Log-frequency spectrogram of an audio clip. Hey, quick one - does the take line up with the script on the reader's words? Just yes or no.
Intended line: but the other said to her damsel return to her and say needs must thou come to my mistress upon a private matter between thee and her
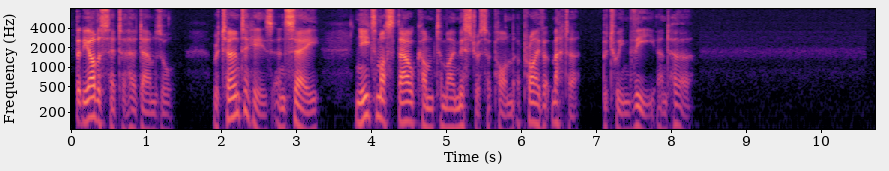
no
